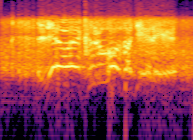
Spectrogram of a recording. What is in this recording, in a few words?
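Russian left wing mood high, speech; War Thunder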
